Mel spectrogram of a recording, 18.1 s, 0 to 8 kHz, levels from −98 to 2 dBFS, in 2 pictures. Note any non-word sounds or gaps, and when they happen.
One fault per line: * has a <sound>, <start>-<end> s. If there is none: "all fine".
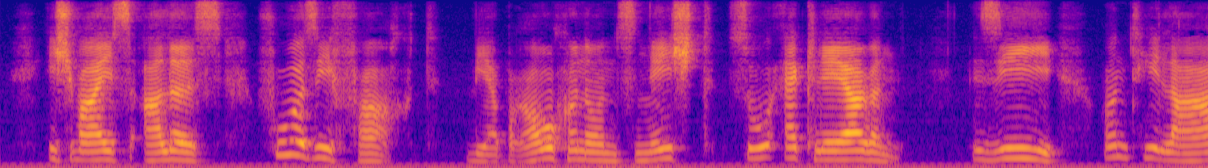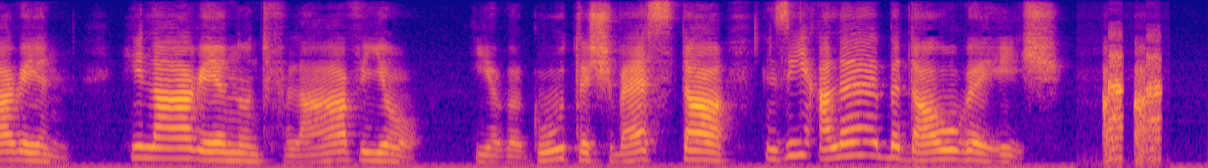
* has a laugh, 17.3-17.8 s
